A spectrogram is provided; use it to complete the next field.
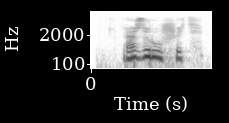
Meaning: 1. to destroy, to demolish, to wreck 2. to ruin 3. to frustrate, to blast, to blight, to wreck
- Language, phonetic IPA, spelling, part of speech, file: Russian, [rɐzˈruʂɨtʲ], разрушить, verb, Ru-разрушить.ogg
